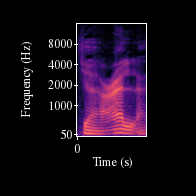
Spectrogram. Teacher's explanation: Kemudian lam mutlak dia dibaca izhar, terbaca jelas ja'al, terbaca huruf lamnya seperti itu.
